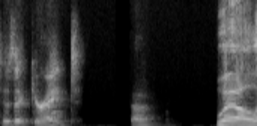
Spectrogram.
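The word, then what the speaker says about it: Geraint: name garant is it Grant uh well if if your Welsh you sort of roll the r a little bit and the AI sort of sounds a bit more like an eye it's well yeah I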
